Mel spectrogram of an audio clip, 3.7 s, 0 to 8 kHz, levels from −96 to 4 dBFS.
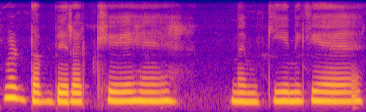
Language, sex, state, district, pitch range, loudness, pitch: Hindi, female, Uttar Pradesh, Saharanpur, 195-210 Hz, -15 LUFS, 200 Hz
